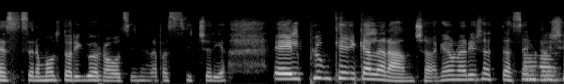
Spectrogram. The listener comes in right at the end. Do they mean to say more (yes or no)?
no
